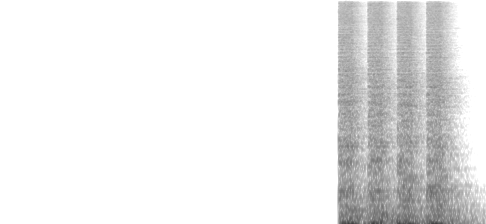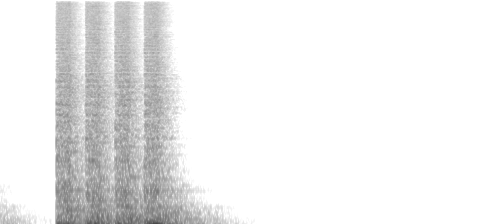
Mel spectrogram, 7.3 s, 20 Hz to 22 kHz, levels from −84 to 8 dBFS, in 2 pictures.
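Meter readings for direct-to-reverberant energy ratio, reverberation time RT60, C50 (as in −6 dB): −0.5 dB, 0.55 s, 8.5 dB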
